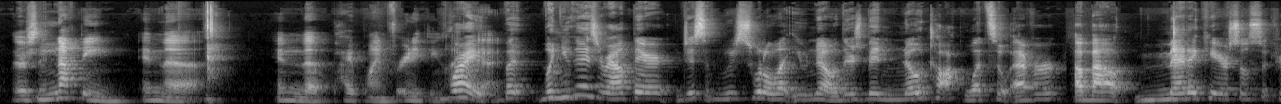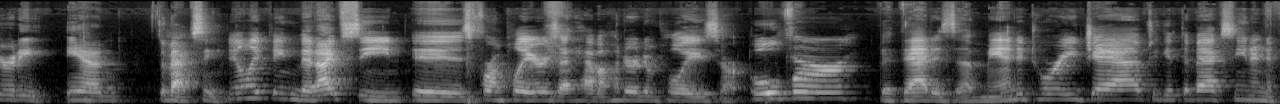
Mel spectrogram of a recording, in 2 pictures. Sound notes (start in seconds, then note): none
